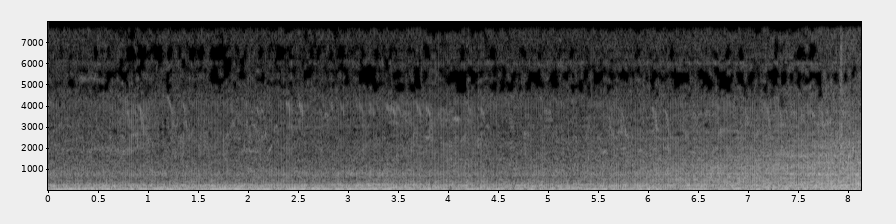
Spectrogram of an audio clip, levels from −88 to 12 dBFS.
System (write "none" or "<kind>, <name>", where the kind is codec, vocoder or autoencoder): vocoder, Vocos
